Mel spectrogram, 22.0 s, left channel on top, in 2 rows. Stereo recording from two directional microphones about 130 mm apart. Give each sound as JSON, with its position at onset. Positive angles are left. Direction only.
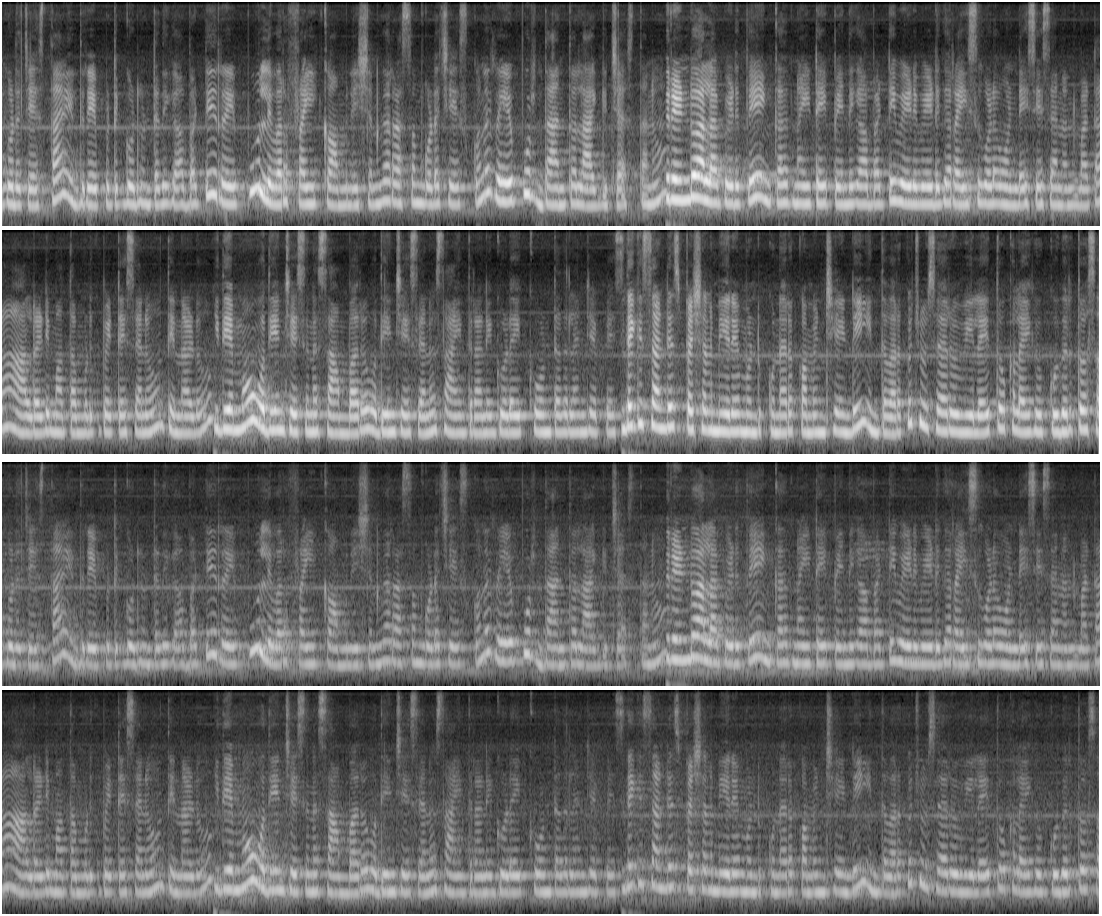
{"t": 0.1, "sound": "a woman's voice", "side_deg": 55}
{"t": 4.2, "sound": "a woman's voice", "side_deg": 40}
{"t": 17.2, "sound": "a woman's voice", "side_deg": 55}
